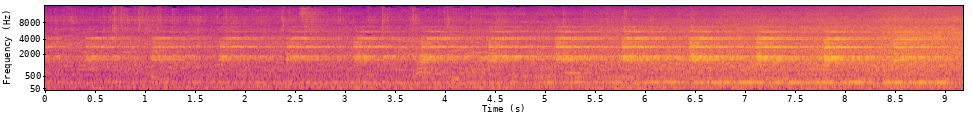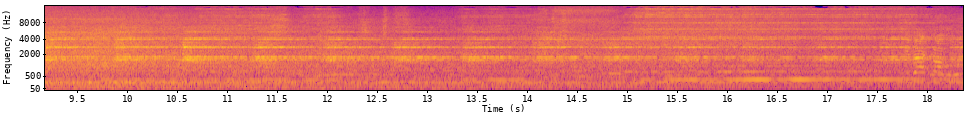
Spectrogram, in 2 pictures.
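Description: Amtrak passenger train rolling along the platform inside an underground station: a low rumble with several steady high-pitched squealing tones from the wheels. It grows louder towards the middle and stays loud as the cars go by.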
